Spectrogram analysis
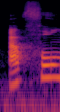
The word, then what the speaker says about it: Apfel: Yes, Apfel, not apple. I'm not just drunk and pronouncing it incorrectly. Apfel is German for apple.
